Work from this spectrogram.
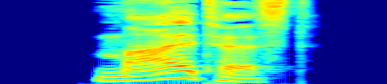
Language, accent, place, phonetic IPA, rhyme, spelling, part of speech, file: German, Germany, Berlin, [ˈmaːltəst], -aːltəst, mahltest, verb, De-mahltest.ogg
- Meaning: inflection of mahlen: 1. second-person singular preterite 2. second-person singular subjunctive II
